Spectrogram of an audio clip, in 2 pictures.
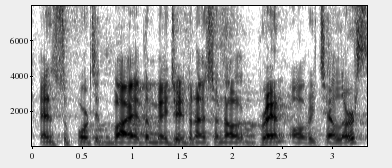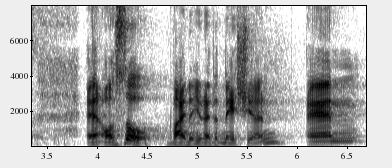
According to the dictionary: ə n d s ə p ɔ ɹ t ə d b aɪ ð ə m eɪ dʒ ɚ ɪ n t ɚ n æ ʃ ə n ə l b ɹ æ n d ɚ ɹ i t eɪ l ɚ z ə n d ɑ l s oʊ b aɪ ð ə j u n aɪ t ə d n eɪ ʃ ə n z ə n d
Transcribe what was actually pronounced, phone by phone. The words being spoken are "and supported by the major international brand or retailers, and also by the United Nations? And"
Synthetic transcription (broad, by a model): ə n s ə p ɔ ɹ t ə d b aɪ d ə m eɪ dʒ ɚ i n t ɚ n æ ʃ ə n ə l b ɹ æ n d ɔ ɹ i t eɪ l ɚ s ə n ɑ l s oʊ b aɪ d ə j u n aɪ t ə d n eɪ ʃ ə n ə n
